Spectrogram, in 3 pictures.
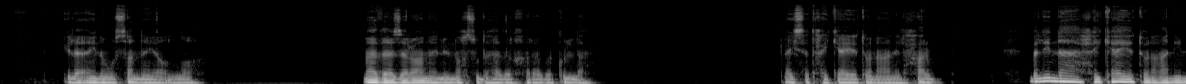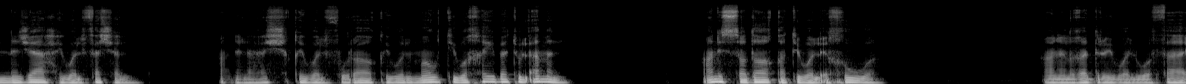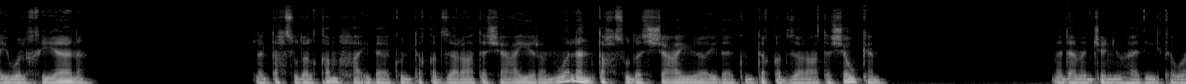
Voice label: Arabic

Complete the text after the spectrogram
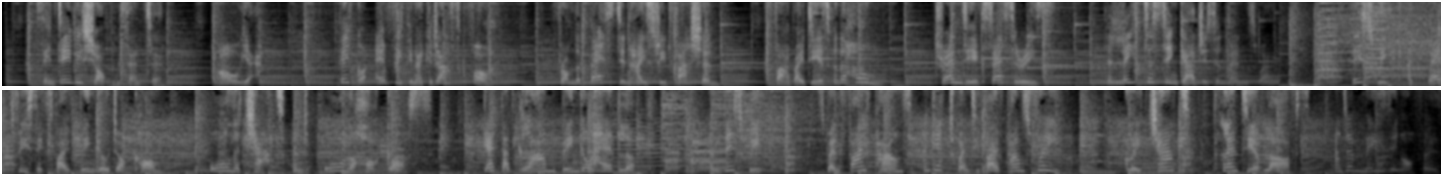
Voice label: English

